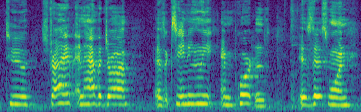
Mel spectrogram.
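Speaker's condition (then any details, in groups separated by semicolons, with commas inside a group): Cerebral palsy; physical limitations; has worked on speaking skills, more confident speaking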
